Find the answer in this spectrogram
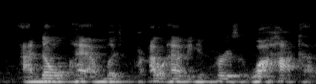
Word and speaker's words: Oaxaca: Oaxaca, yeah, that's how they say it.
